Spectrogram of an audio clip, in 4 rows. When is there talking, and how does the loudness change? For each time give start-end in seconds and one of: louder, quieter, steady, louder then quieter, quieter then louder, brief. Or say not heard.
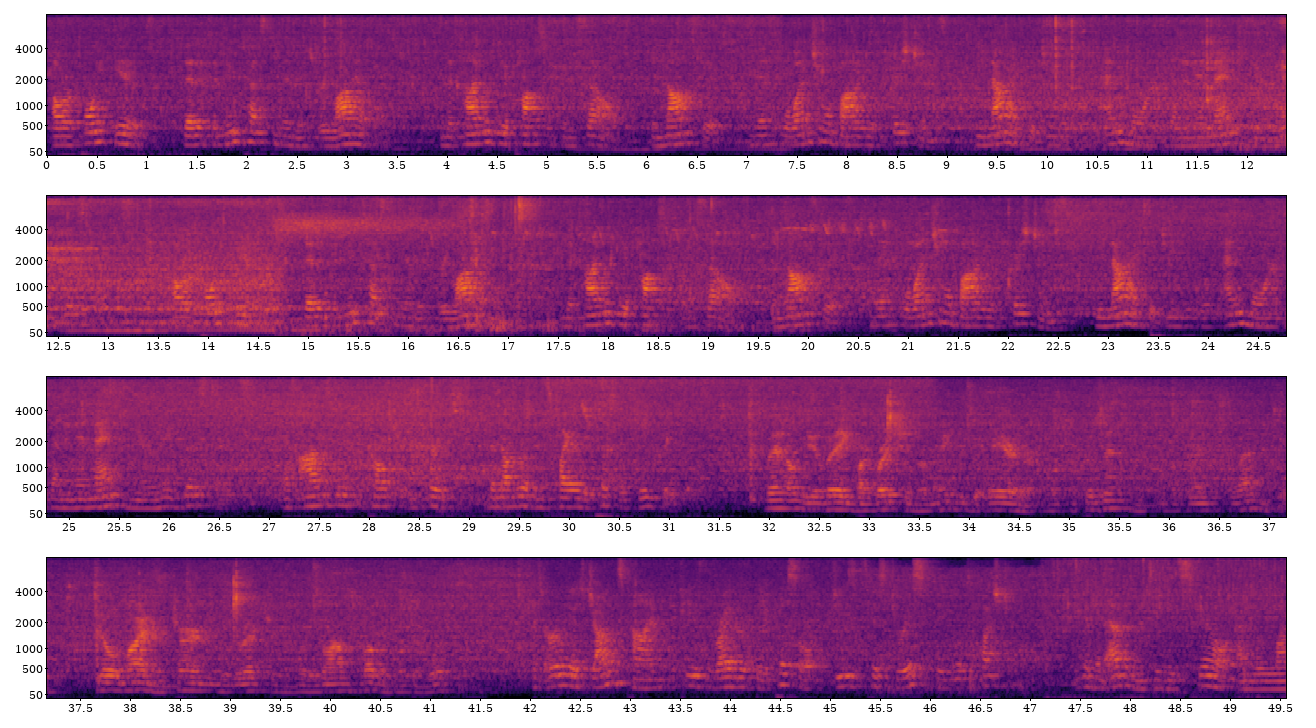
0.0-49.5 steady.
